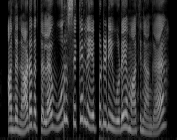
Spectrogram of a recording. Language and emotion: Tamil, surprised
